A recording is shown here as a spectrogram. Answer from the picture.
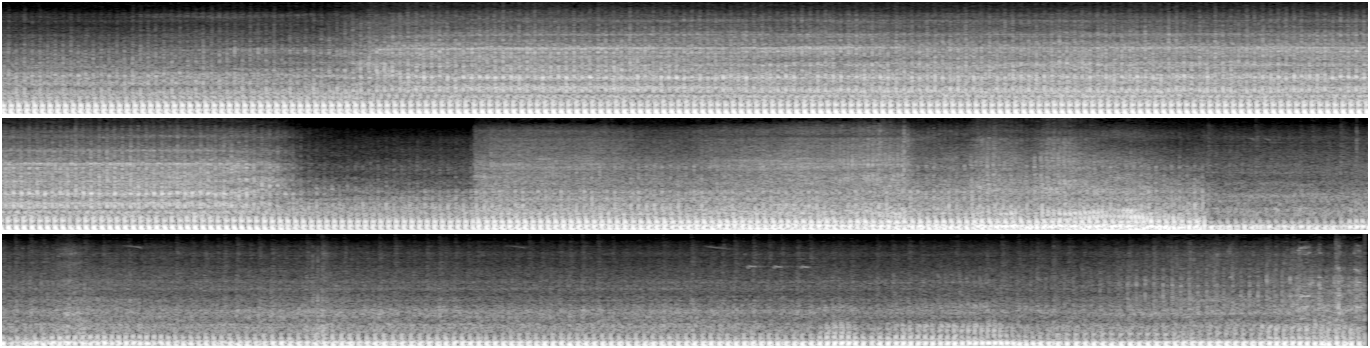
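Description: KTM EXC enduro motorcycle engine running under throttle as the bike is ridden, pulling hard for several seconds, easing off briefly near the middle, then running quieter for the last third.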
